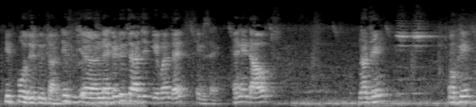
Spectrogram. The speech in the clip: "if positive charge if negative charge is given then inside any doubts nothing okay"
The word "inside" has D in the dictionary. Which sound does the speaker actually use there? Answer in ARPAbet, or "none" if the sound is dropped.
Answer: none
